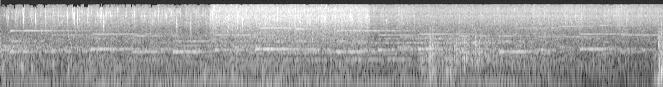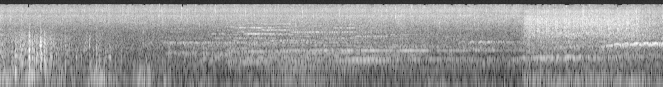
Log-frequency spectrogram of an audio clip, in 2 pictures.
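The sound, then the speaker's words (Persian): Heavy rain pours steadily throughout a thunderstorm, with a loud thunder crack and rumble breaking through midway before the downpour carries on. No voices are heard. “امشب جز طوفان یه مشکل دیگه هم هست.”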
